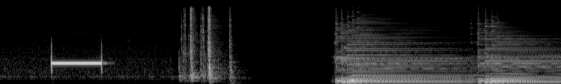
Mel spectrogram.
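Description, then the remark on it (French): A single steady electronic beep rings out for about half a second, like an answering machine tone, followed by a few clicks and then a burst of layered music. “Après la tonalité, c'est moi qui vous laisse un message.”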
